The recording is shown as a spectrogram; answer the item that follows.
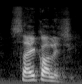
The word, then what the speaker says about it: psychology: For example, you have psychology. P is silent.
